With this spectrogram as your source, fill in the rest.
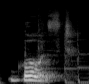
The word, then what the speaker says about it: ghost: और जिसमें सबसे ज़्यादा पॉपुलर वर्ड है गोस्ट, तो GHOST। अब उसे क्या प्रोनाउंस करेंगे हम? उसमें H को हमने प्रोनाउंस नहीं करना और उसे ओनली और ओनली G को प्रोनाउंस करके हमने बोलना है गोस्ट।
